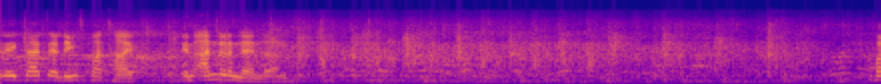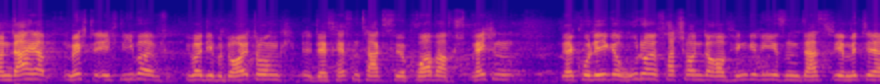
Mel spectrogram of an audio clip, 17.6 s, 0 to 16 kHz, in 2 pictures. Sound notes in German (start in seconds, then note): 3.0 Beifall bei dem BÜNDNIS 90/DIE GRÜNEN und der CDU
